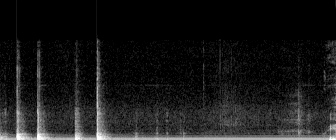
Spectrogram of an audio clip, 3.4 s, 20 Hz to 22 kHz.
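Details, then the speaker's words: 1959 Ampeg M12 tube amp, brought up slowly on reduced mains voltage, vibrato on: handling knocks, then a steady low buzzing mains hum with oscillation. Filter capacitors are suspected, not confirmed. "okay we've got a few things there to look at so that hum is making me think we're going to check the capacitors"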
